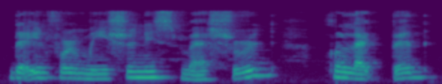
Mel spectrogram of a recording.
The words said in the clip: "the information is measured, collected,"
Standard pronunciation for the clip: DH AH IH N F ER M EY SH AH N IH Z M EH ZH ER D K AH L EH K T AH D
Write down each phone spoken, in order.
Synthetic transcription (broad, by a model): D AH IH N F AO M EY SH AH N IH S M EH SH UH D K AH L EH K T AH D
